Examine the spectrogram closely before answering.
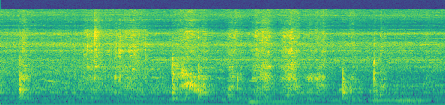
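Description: Wooden spatula stirring and scraping a bubbling milk-and-sugar mixture around a non-stick pan, in repeated rubbing strokes with a few light clicks of the spatula against the pan.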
